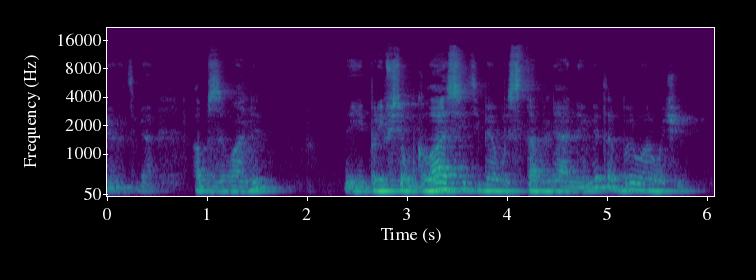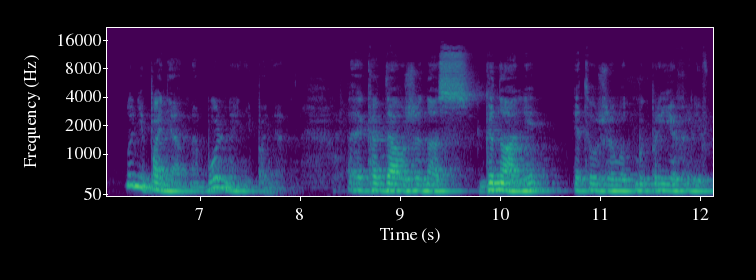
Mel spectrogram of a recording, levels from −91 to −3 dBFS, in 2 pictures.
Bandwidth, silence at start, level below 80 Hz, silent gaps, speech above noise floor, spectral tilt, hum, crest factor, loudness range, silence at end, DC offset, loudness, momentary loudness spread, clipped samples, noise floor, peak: 14 kHz; 0 s; -82 dBFS; none; 42 dB; -6.5 dB/octave; none; 20 dB; 6 LU; 0 s; under 0.1%; -38 LUFS; 15 LU; under 0.1%; -79 dBFS; -18 dBFS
